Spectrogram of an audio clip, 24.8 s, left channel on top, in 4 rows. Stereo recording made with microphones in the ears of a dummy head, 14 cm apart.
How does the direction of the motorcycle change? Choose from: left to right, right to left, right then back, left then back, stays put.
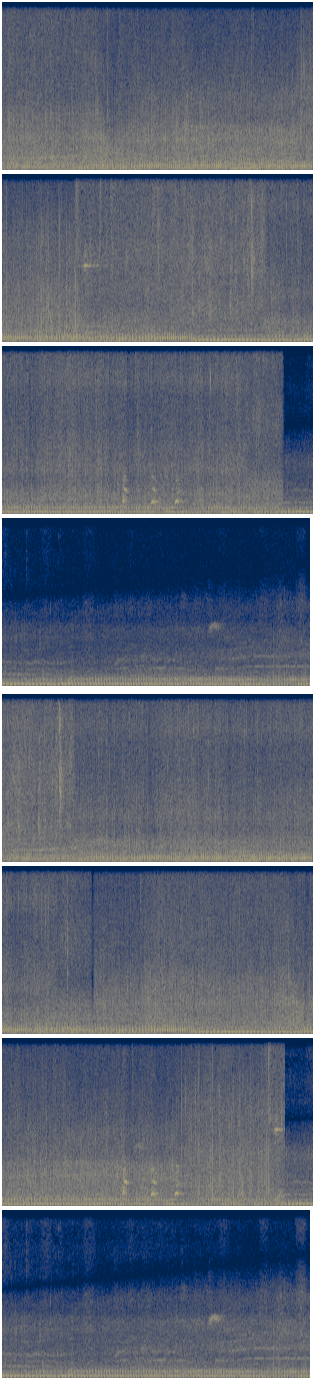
left to right.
